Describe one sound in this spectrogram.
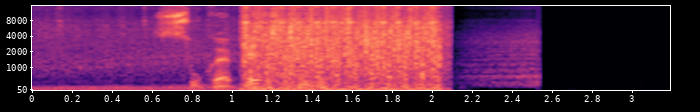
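Guns fire rapidly.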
